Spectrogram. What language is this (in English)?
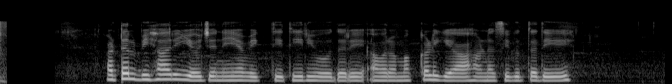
Kannada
